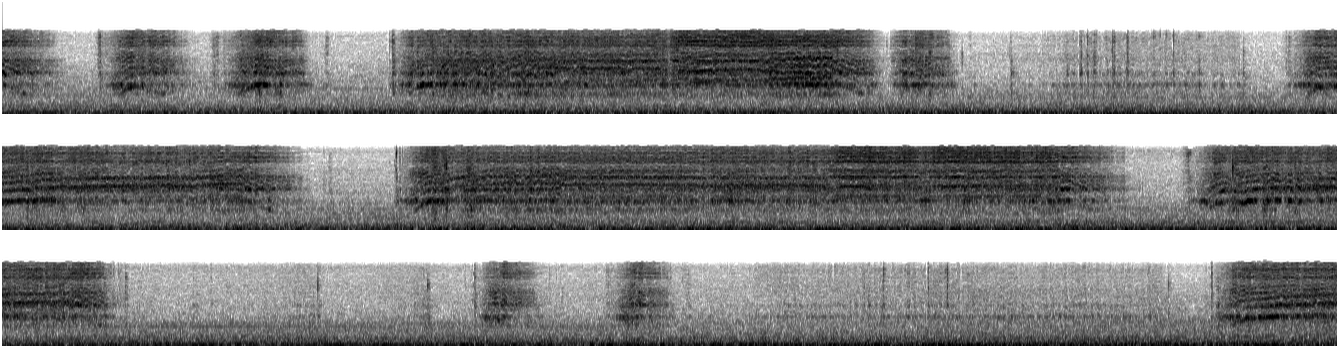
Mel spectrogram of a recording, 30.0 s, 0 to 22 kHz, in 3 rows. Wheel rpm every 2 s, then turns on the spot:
30, 80, 150, 30, 40, 130, 70, 160, 150, 80, 50, 10, 20, 20, 60.
20-22 24-28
